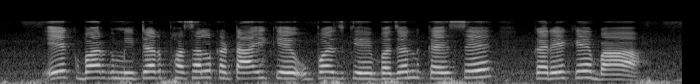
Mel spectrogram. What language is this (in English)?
Bhojpuri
